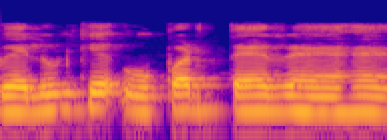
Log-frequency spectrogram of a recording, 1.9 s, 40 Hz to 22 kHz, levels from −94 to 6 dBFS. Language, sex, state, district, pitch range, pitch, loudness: Hindi, male, Bihar, Jamui, 145-160 Hz, 150 Hz, -16 LUFS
